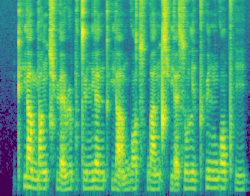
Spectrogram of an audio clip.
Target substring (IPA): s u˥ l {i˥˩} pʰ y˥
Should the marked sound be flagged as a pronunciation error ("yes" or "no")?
yes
